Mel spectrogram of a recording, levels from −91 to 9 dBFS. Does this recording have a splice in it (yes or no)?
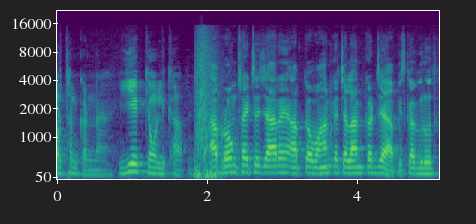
yes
